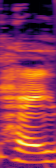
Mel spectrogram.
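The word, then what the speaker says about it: hej: I find it so funny that hey is spelled with a J when it's literally pronounced the exact same as English with the Y.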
